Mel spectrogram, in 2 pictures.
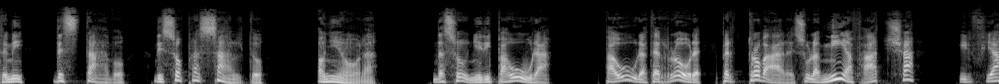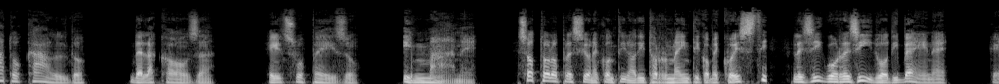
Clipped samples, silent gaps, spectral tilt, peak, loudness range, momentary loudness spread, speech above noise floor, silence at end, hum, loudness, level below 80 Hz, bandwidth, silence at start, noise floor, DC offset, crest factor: under 0.1%; none; -4.5 dB/octave; 0 dBFS; 5 LU; 12 LU; 39 dB; 0 s; none; -17 LUFS; -34 dBFS; 15.5 kHz; 0 s; -55 dBFS; under 0.1%; 18 dB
